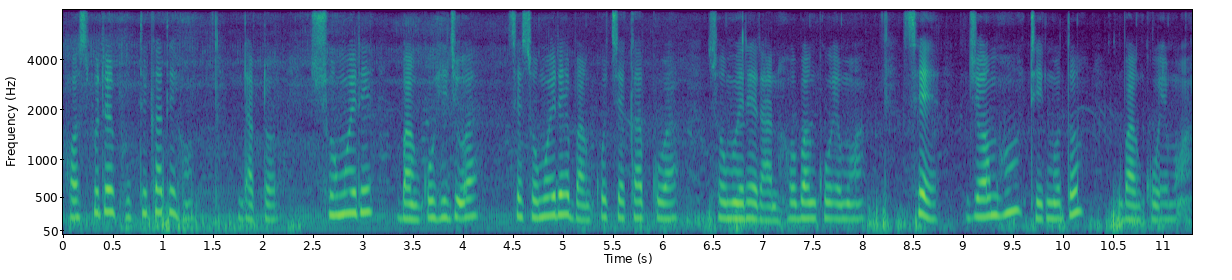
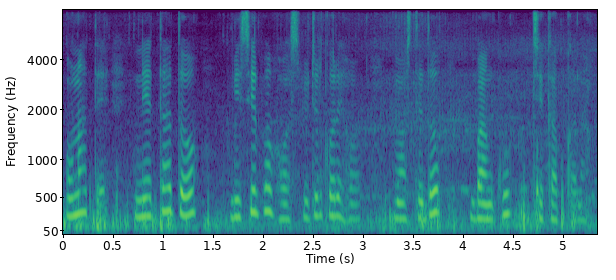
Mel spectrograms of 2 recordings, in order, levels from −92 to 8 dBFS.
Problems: constant background noise, background conversations at intervals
